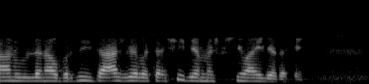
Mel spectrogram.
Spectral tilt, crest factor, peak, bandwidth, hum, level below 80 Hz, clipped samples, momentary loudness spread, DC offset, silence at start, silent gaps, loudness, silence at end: -7.5 dB/octave; 20 dB; -16 dBFS; 9.2 kHz; none; -82 dBFS; under 0.1%; 8 LU; under 0.1%; 0 s; none; -34 LUFS; 0.65 s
